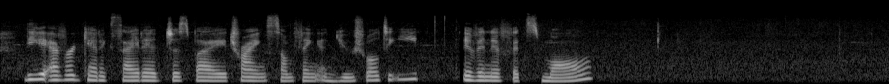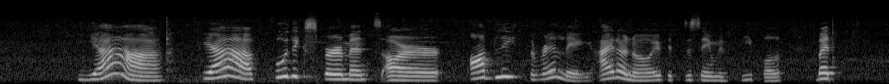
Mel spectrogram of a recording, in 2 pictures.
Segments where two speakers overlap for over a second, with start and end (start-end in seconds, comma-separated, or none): none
